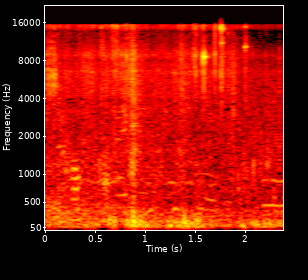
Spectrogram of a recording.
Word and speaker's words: Осиповка: Я уже запомнил, как правильно говорить. Осиповка. Вот так. Осиповка.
